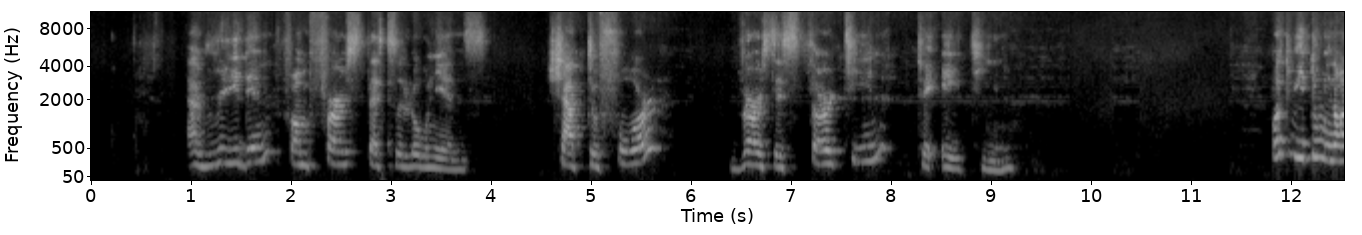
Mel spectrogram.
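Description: An elderly woman reads aloud calmly over an online call.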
